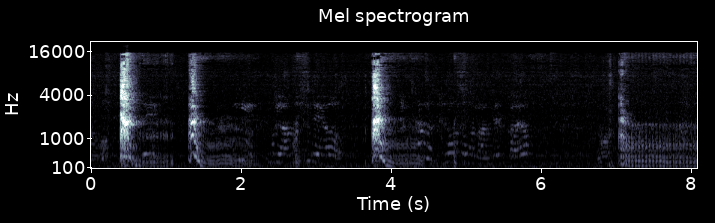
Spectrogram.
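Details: Maltese pet dog giving a few sharp barks separated by softer growling and grumbling vocal sounds, with a person's voice in the background.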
